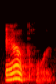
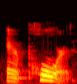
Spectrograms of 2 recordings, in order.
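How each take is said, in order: First: The stress is on the first syllable. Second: The stress is on the second syllable. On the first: The speaker calls it right. "the stress is on the first syllable" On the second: The speaker calls it wrong. "If I try to pronounce the second syllable more strongly"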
